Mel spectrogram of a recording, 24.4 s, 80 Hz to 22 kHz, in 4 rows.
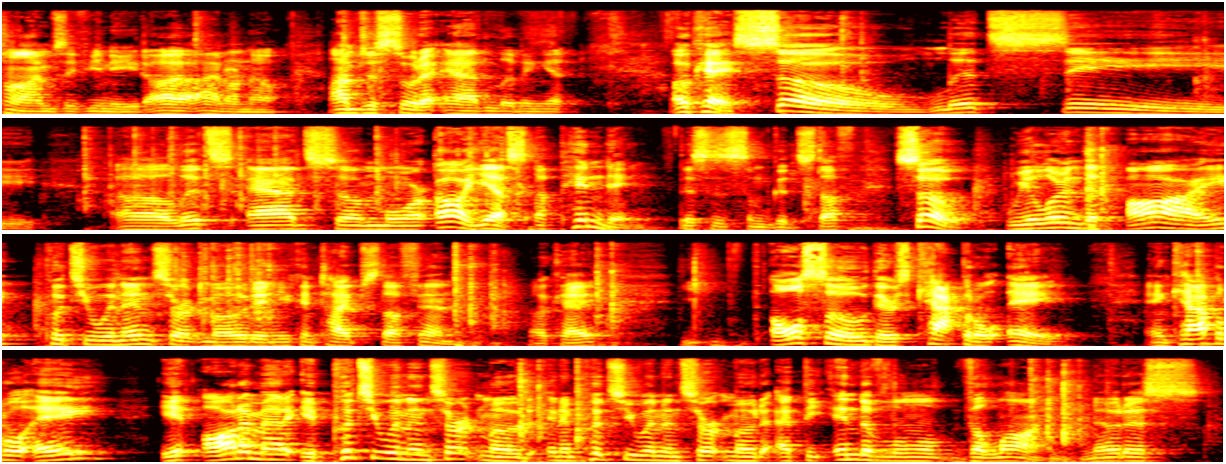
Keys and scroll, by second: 1.4 ctrl+d, 3.9 ctrl+u, 6.2-8.8 typing, 11.2 i, 12.5-13.7 typing, 14.3 Escape, 14.9 u, 20.6 shift+a, 23.3 Escape, 23.3 u.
